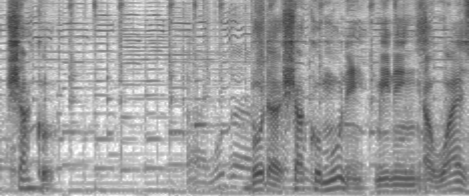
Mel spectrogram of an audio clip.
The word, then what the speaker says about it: Shakya: In India, it's pronounced Shaku.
